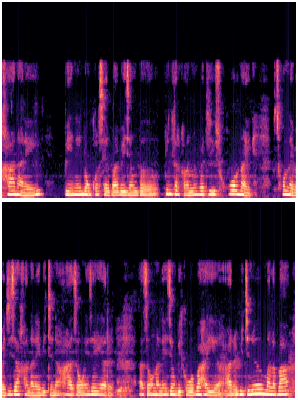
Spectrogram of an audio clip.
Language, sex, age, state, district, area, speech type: Bodo, female, 30-45, Assam, Kokrajhar, rural, spontaneous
